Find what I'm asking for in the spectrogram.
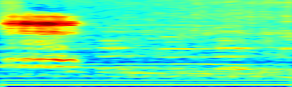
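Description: A cartoon goat bleats once in a short, nasal cry over a steady low hum.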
